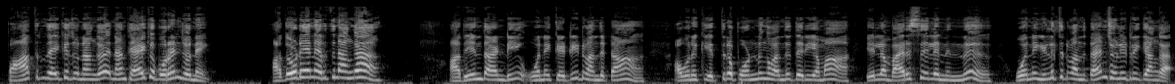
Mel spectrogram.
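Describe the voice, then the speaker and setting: A performer as a fast, sharp-tongued young wife. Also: medium pitch, natural voice. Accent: Kanyakumari Tamil. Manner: scolding, defensive, quick retorts. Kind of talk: cartoon voice acting.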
